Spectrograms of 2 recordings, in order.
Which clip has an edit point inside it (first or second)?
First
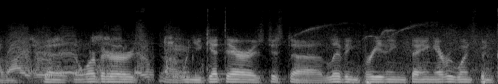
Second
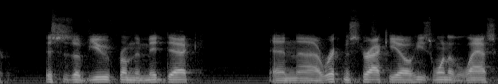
second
